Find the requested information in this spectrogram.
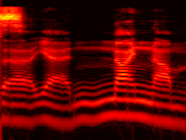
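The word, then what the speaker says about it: Nien Nunb: Your character, the correct pronunciation of your character's name is Nine Numb, like number 9.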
